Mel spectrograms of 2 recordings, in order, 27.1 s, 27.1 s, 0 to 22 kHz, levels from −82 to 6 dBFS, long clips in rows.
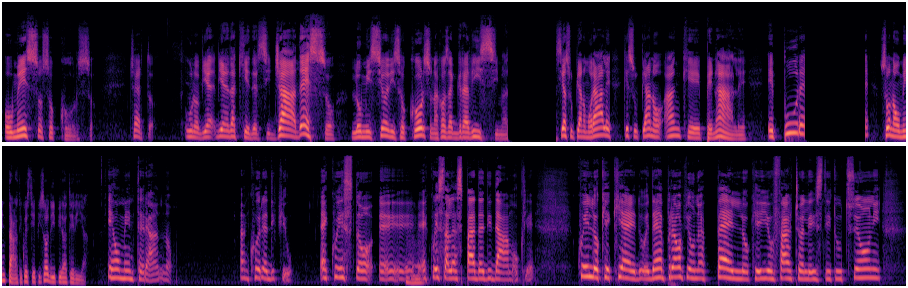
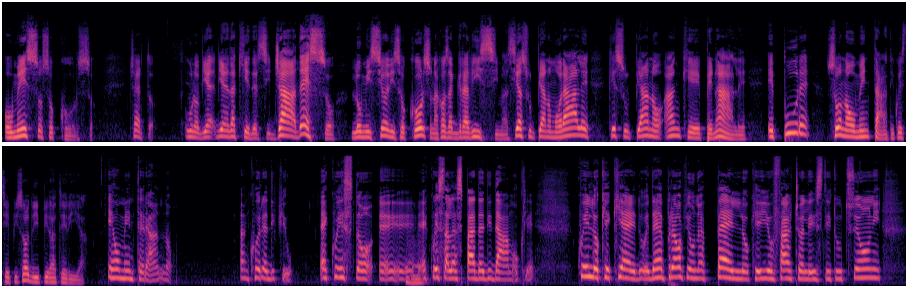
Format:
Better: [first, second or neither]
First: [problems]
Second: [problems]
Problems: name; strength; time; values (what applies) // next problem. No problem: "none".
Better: second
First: audio freezing; at 7.5 s for 0.5 s and at 12 s for 1 s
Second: none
